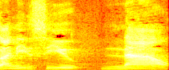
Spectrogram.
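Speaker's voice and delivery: ordinary talk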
